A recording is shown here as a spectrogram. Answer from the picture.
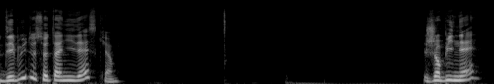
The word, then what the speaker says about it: Jambinai: Alors j'espère que je prononce bien. J-A-M-B-I-N-A-I. Donc je dirais plutôt Jean Binet.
